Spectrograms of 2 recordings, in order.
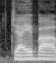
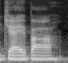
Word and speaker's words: Jabour: sister went by Jabor so we knew that Jabor was the proper pronunciation but we didn't mind that it was Jaber my grandfather who was Lebanese would say Jaba everyone was fine with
